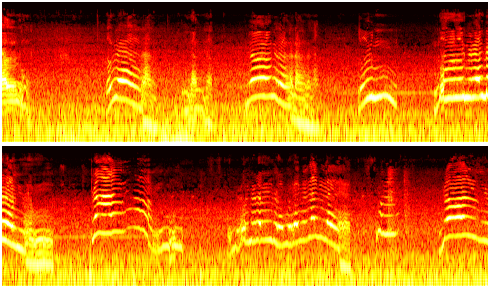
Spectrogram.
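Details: Pet cat meowing repeatedly, each call an arched, harmonic-rich yowl, coming in quick irregular succession for about twenty seconds above a low background hum.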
